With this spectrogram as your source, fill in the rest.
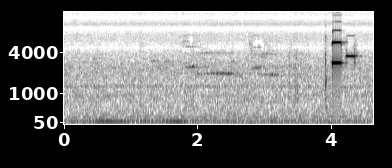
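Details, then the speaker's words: Motorguide Xi5 80 lb 24 V trolling motor, control board replaced after water got in and rusted it: quiet hum, then one short high beep as the foot pedal links. Pairing confirmed, the motor then runs and turns. "I'm gonna try to link it. Oh, you just heard it responding to do something."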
